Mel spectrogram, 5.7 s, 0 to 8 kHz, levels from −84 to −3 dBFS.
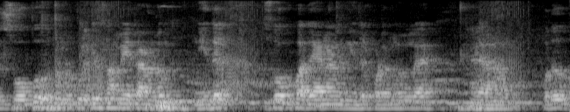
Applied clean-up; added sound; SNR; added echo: none; Fart; 16 dB; reverberation time 0.5 s.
